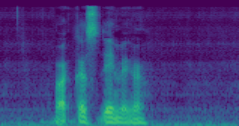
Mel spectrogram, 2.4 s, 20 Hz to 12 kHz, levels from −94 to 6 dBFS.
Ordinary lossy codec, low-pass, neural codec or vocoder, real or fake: AAC, 48 kbps; 9.9 kHz; autoencoder, 22.05 kHz, a latent of 192 numbers a frame, VITS, trained on many speakers; fake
